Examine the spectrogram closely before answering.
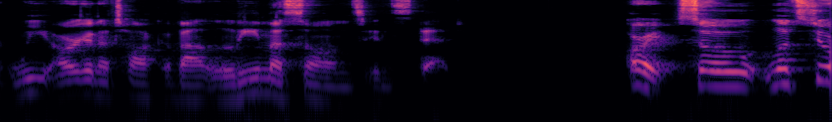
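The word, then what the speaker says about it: limaçon: a word a lot and that word is Lima son this is how you spell it it's Etsy is a little got a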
